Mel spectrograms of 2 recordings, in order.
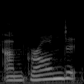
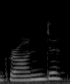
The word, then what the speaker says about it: grande: You might say grande et mince. Don't forget, instead of grand, not pronouncing that last consonant now, you will, because you add an e to it to make it feminine. So grande et mince.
